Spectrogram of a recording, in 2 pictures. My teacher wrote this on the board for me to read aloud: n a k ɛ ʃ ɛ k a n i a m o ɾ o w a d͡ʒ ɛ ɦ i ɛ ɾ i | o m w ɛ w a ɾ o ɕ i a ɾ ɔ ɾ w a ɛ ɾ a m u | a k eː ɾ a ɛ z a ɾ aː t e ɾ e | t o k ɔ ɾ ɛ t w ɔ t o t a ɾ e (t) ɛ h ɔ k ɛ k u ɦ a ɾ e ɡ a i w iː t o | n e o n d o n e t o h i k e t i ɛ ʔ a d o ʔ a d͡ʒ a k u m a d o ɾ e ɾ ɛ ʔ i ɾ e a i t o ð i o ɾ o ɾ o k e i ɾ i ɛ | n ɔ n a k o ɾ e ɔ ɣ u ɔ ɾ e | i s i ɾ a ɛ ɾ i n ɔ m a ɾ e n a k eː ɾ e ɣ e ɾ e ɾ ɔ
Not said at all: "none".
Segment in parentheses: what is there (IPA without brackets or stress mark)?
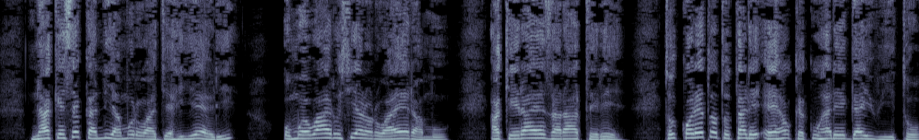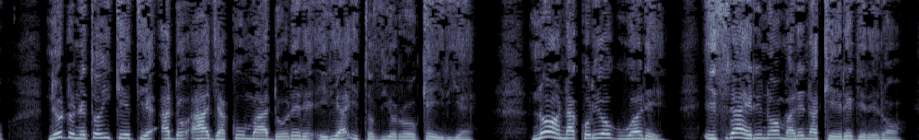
ʔ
